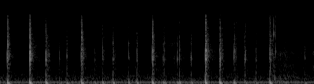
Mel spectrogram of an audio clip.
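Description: A closed, hollow, clear plastic CD jewel case is held upright and tapped on its front with fingertips and nails. About 18 quick, dry clicks and taps come in an uneven rhythm, each dying away almost instantly. A steady low hum runs underneath.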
